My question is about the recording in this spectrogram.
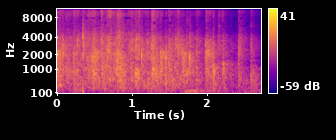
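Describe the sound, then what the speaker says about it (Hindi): Dense, steady applause from an audience at a DXN international business meeting in Dubai, many hands clapping together in a continuous wash for nearly three seconds with no break. "तो जोरदार तालियां आवर ग्रेट महागुरु"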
